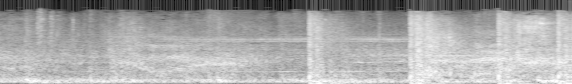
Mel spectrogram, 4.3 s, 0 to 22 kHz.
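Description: Gunshots in Resident Evil 5, a few sharp cracks spaced unevenly over a busy game background of music and ambience, the later shots louder and closer.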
